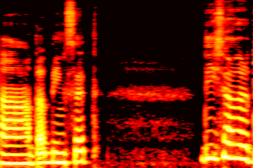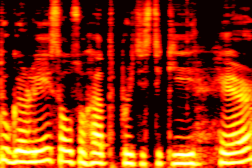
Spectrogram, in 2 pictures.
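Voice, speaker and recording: A woman speaks at a medium pitch in a dark, mellow tone. Her pitch varies in an ordinary way, and the sound is dry and close with no echo. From Bulgaria. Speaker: doll collector vlogger. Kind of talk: casual vlog. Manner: halting, many fillers.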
